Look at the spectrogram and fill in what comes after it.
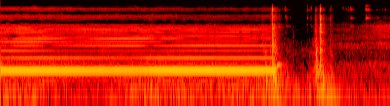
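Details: Fiat Ducato camper van on starting, a week after a service including a turn-signal stalk (comodo) replacement: steady high-pitched continuous whine then abrupt cutoff; suspected entry-step not-retracted warning buzzer.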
